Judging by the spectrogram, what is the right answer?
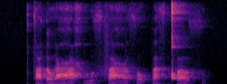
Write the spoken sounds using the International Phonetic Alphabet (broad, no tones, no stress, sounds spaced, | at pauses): tˤ œ ɗ u ɪ̯ ʕ a ħ β u θ f a ʕ œ θ o p a θ qʼ u θ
